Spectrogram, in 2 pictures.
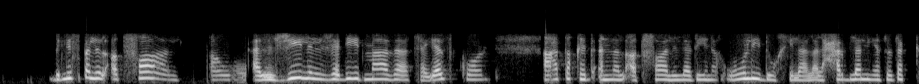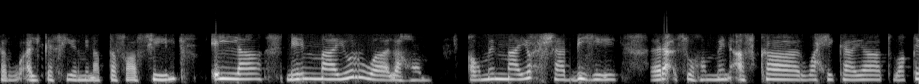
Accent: Damascus, Damascus Governorate, Syria; moved away; هي الحلم الجميل الذي عشته منذ الطفولة، أنا عشت طفولتي في دمشق

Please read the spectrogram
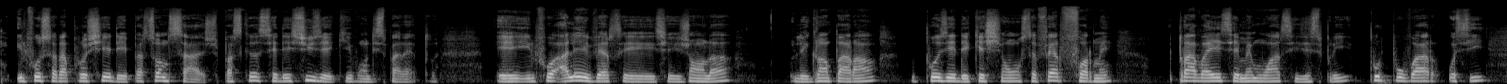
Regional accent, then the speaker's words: Tambacounda, Senegal; À Tambacounda, dans ma ville natale, là où l'État nous a donné un espace pour faire le musée.

